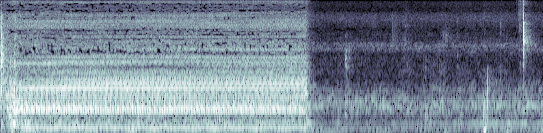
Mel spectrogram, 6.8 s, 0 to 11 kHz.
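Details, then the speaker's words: Adcom GCD-575 CD player, eject pressed: motor whirs about four seconds then stops with no drawer movement and an error; broken tray loading belt, fixed by new belt and cleaning. "and then I get an e most likely error it will try to open but it's not actually opening"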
